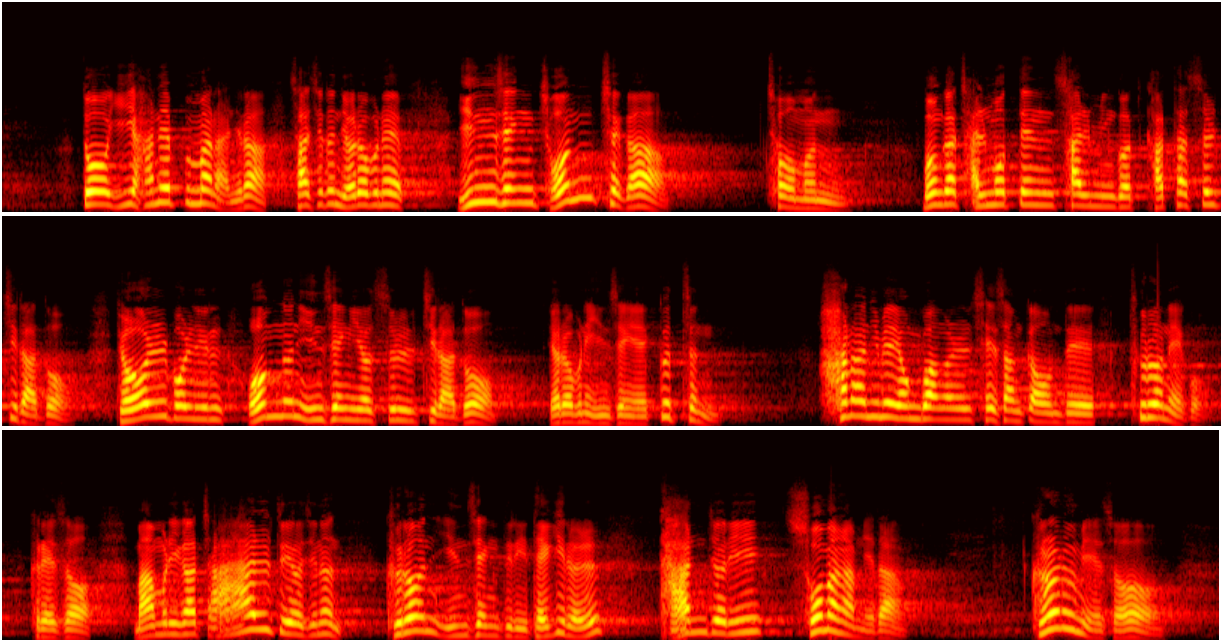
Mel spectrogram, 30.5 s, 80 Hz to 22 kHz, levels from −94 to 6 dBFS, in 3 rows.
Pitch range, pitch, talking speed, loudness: 195-260 Hz, 225 Hz, 220 characters per minute, -26 LUFS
